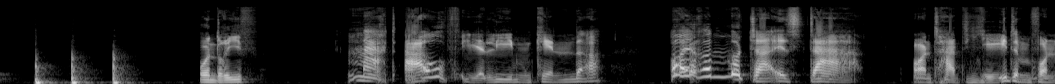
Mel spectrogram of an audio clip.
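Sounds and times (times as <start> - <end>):
firm knocking on a wooden front door: 0.4 - 1.4
speech: 2.0 - 2.6, 3.5 - 6.1, 6.7 - 10.5.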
